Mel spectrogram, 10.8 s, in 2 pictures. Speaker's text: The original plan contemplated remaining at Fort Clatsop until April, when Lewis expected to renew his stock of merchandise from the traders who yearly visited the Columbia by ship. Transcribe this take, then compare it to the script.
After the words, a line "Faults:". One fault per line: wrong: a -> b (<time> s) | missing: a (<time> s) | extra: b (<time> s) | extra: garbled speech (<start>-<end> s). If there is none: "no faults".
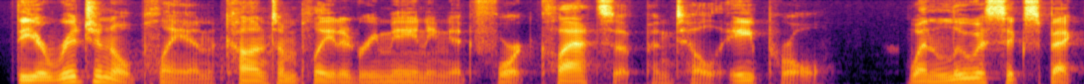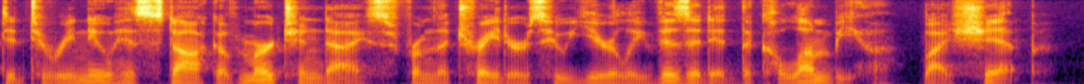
The original plan contemplated remaining at Fort Clatsop until April, when Lewis expected to renew his stock of merchandise from the traders who yearly visited the Columbia by ship.
Faults:
no faults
